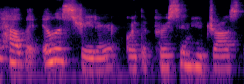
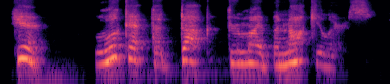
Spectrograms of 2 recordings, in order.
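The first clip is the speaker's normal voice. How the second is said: higher, louder duck; eager duck; 4 semitones higher, 7 dB louder than usual. Acted. Duck offering binoculars, eager. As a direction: call it out proudly.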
